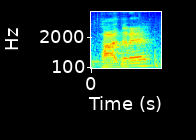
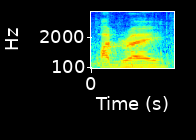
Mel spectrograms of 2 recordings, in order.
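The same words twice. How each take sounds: First: It is said without an American accent. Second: It is said with an American accent.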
